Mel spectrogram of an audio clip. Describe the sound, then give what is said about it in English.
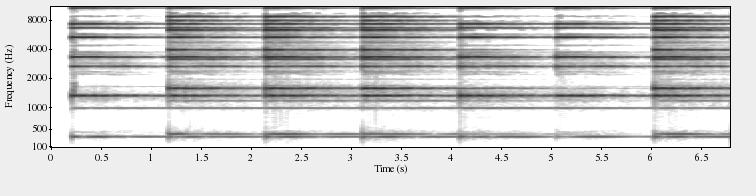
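Seven clear, resonant bell strikes ring out one after another at a steady pace, each bright tone sustaining and slowly fading before the next, from a set of bells, the ones on the left smaller than those on the right. Loud, with no talking. “You can also see that the bells on the left-hand side appear to be smaller than the bells on the right-hand side.”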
